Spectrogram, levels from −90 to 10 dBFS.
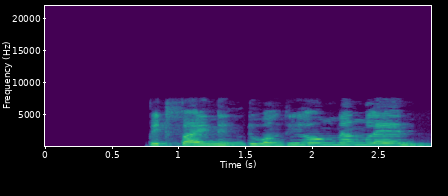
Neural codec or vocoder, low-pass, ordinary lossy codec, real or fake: none; none; none; real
